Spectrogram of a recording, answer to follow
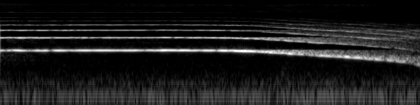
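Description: Unaccompanied female soprano holding one high note with no words, then sliding smoothly down about an octave over the last second and a half.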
